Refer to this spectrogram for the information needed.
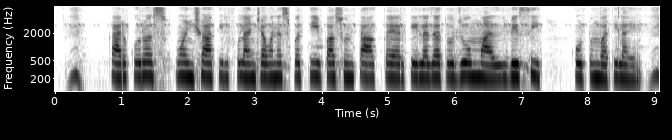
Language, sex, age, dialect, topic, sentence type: Marathi, female, 31-35, Varhadi, agriculture, statement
